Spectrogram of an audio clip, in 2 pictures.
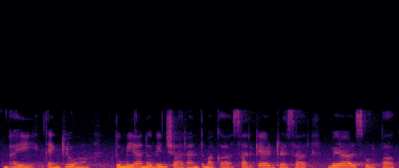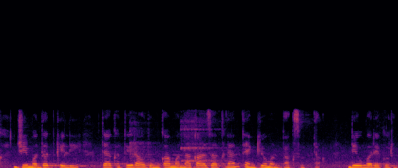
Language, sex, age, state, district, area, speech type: Goan Konkani, female, 18-30, Goa, Bardez, urban, spontaneous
